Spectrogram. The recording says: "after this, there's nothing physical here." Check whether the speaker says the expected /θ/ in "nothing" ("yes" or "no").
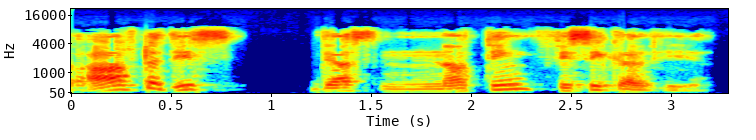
no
